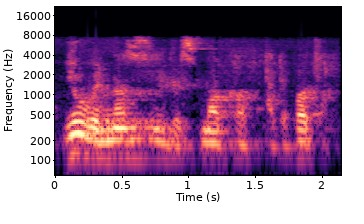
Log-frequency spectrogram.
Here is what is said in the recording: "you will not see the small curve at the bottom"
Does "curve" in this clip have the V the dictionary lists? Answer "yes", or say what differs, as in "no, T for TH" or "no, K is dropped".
no, P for V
